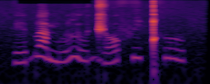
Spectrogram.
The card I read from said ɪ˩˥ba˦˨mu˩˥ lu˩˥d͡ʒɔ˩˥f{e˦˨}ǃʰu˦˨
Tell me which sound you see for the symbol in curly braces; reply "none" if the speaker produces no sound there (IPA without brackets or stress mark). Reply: i˦˨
